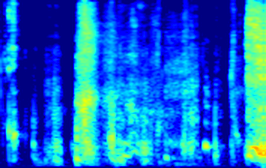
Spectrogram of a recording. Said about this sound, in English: Because I do the lozenges. Yes, I chew it.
